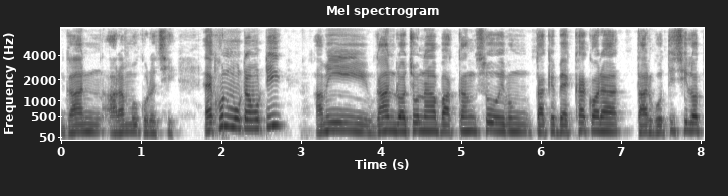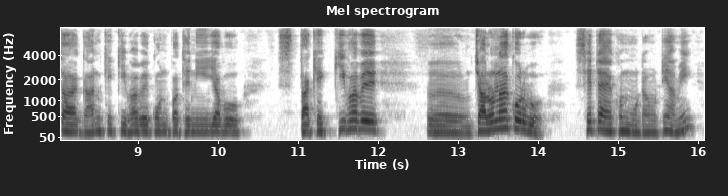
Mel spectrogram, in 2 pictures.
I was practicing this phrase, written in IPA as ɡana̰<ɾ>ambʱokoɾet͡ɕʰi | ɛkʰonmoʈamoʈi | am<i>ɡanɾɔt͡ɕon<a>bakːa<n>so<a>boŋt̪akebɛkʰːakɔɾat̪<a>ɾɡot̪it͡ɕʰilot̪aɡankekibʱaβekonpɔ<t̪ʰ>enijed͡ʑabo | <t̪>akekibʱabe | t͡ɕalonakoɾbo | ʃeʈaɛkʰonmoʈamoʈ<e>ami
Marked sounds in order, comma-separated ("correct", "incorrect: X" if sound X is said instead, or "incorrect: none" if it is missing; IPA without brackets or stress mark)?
correct, correct, correct, incorrect: ŋ, incorrect: e, correct, correct, correct, incorrect: i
